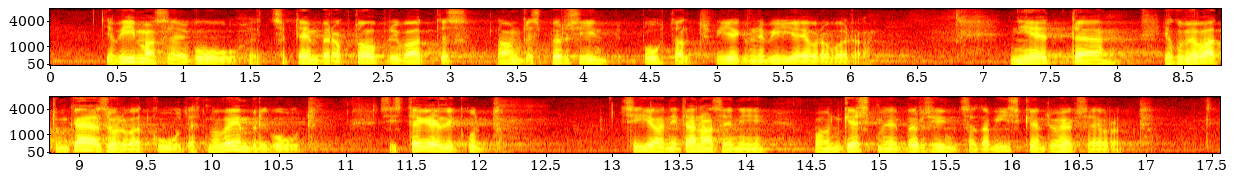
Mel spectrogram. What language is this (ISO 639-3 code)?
est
